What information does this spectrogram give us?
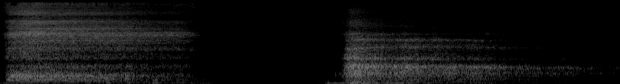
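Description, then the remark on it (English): A deep breath, drawn in as a long, loud, airy rush for about two seconds, a brief pause of silence, then a slow breathy exhale that gradually fades. No talking. “While we think of that, let's just take one good deep breath together.”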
